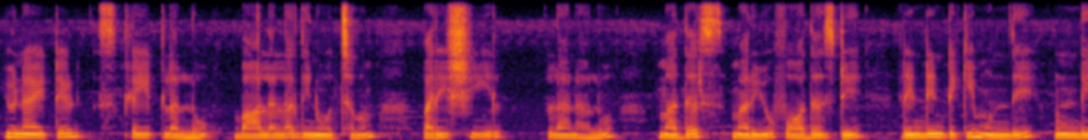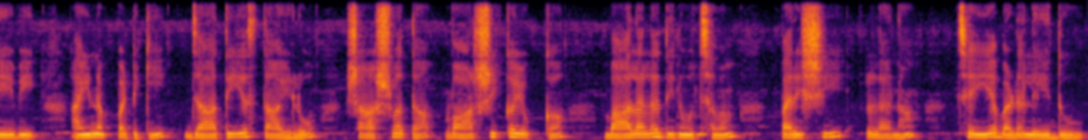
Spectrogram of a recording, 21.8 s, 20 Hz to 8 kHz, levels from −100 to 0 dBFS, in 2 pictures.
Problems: constant background noise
